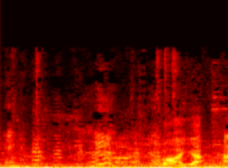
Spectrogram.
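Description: Several passengers, children among them, chattering and laughing inside a moving bus, over the bus's steady low rumble.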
